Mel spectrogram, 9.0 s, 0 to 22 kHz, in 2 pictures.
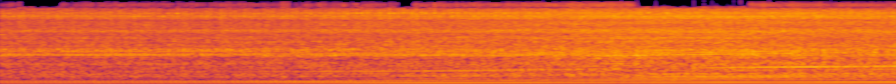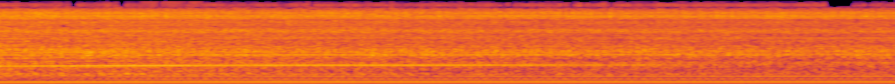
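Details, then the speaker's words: TNG Verona 150cc Chinese scooter, single cylinder, found on the street, first start after a carburetor clean; revs up smoothly with pitch climbing cleanly, then drops back to a steady, even idle. Runs and idles healthy. "Is that idling? Whatever it is, it sounds great. If that's just idle, you know what I mean?"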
